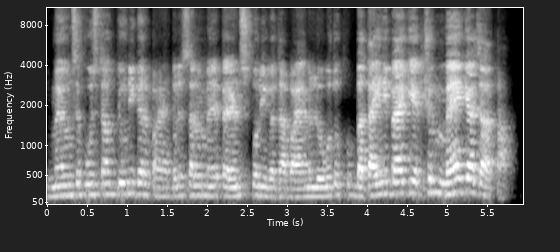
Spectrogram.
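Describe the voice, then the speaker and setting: A man hosting a podcast, posing long, carefully framed questions in a calm, unhurried way. His fairly high voice comes from a little distance off the mic, with a roomy echo around it. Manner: calm, asks long framing questions, frequent murmured agreement. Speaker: podcast host, trainer. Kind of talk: podcast interview.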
